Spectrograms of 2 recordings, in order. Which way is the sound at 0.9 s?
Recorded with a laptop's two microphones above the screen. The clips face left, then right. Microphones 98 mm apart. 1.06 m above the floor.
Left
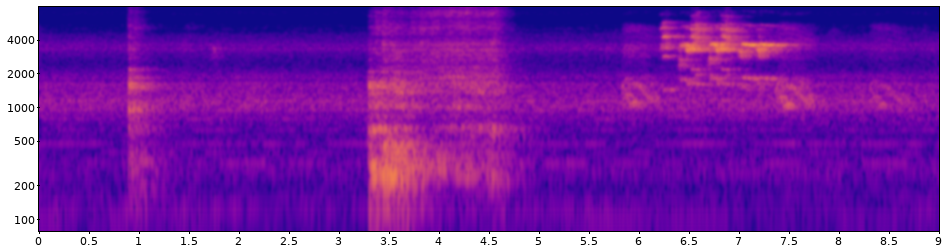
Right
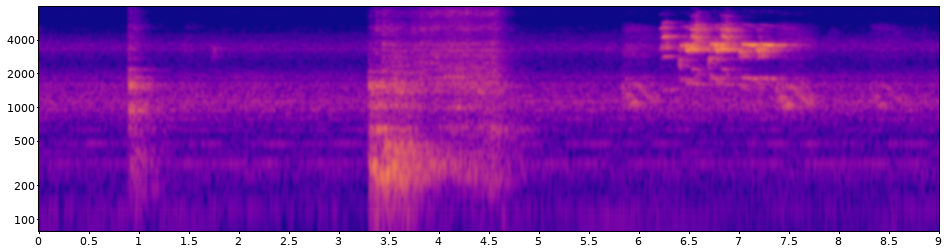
25° left (ahead or behind).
